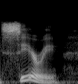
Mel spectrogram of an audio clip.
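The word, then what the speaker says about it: Seary: But the last name is spelled S E A R Y. Siri.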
